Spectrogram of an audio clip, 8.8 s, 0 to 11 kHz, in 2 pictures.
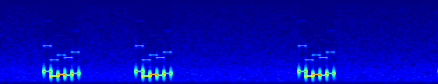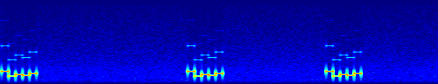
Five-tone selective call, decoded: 61324 61324 61324 61324 61324 61324

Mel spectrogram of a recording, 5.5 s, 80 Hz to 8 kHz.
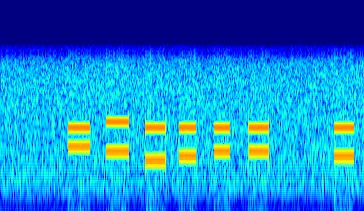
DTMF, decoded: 092588 5

